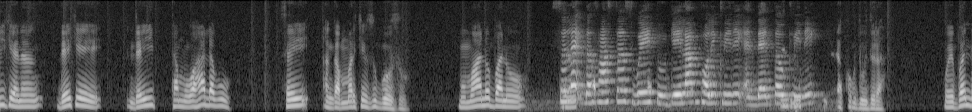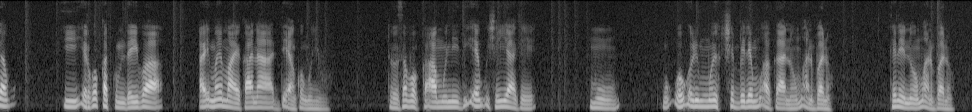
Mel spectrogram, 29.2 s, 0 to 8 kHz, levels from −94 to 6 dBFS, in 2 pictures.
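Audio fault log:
8.31–10.89 s and 11.43–12.74 s, speech suppressed in double talk: the speech sinks by up to about 40 dB. This is likely an echo canceller mistaking overlapping talk for echo and ducking both.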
